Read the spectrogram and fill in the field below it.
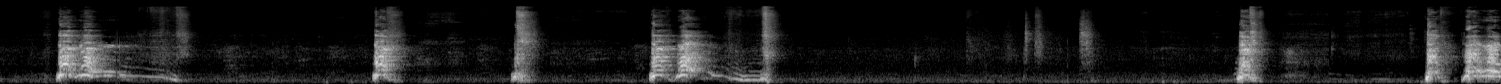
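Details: A pug barks loudly in harsh bursts, some drawn out and sliding down at the end, while howling at home on a sunny afternoon.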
